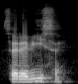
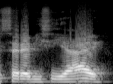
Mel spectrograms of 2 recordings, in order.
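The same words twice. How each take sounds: First: Cerevice, slow, ending in a plain "se"; silent-A pronunciation. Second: Cerevisiae with every final vowel sounded, "se-re-bi-si-A-E"; spelled-out pronunciation. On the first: Teacher applying the Latin rule, cerevice with the A left silent. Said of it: "la A no se pronuncia". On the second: Teacher showing what sounds odd, cerevisiae ending in a full "i-a-e". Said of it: "se oye medio raro o". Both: Shown as a demonstration.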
